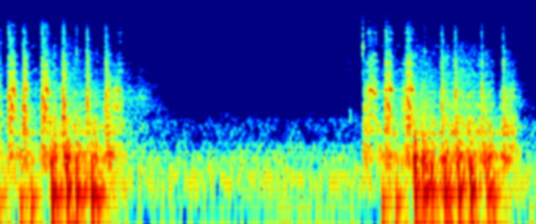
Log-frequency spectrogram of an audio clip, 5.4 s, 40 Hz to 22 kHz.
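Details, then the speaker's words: High-mileage KTM 790 Adventure, cold, about 40 on the temperature gauge, full tank, after double priming: two bursts of fast, uneven starter chatter, about four beats a second, neither catches; hard starting, owner suspects spark plugs. "She's taking a bit long to start. I might change the spark plug today cuz Rockweiler reckon I reckon he's right with that."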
